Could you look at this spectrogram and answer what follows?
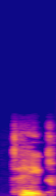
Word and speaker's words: Tate: This character's name is Joan Tate, Tate which rhymes with Kate, and Joan as in Joan of Arc, the Catholic saint who is remembered for wearing masculine clothes.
